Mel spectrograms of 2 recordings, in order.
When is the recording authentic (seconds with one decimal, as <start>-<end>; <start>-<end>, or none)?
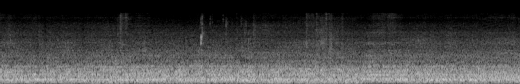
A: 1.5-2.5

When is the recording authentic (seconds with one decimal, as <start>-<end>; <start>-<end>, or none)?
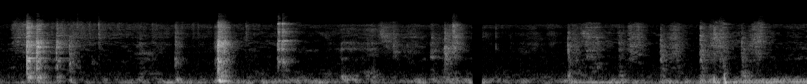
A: 0.0-1.6; 2.3-2.8; 5.7-8.1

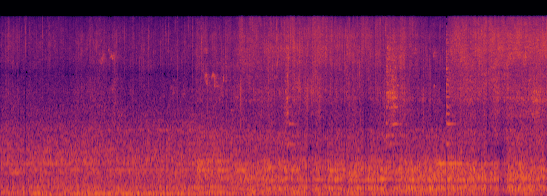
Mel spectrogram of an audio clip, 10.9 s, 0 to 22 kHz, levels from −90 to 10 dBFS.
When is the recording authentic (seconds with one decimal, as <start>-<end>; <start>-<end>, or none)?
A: 0.0-10.9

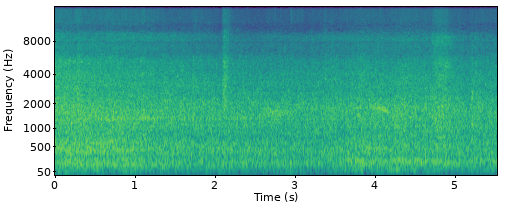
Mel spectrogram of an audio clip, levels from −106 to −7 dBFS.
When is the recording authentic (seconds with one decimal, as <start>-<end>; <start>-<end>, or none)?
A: 0.0-1.4; 2.5-5.5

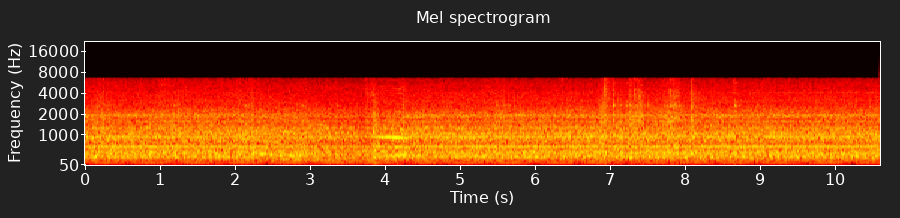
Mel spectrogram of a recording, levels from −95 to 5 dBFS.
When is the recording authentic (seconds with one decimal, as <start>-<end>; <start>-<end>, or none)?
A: 0.0-7.9; 8.4-10.6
